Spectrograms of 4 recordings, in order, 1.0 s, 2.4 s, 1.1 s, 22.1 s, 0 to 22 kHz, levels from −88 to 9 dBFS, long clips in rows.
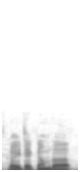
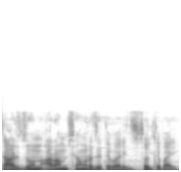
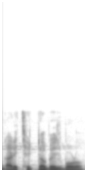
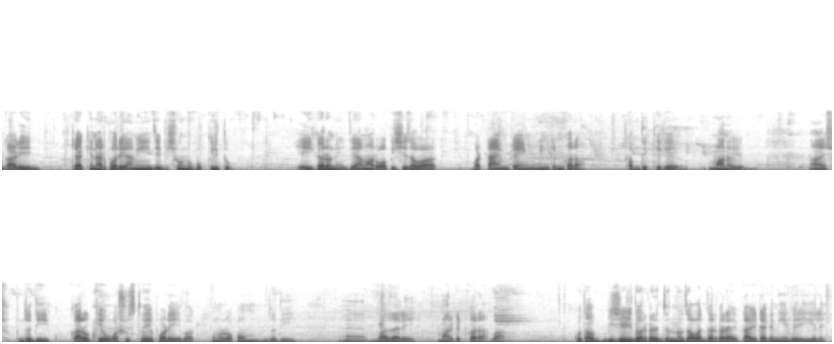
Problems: constant background noise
